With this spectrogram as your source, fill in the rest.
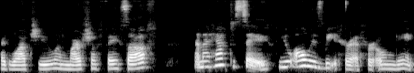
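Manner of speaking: ordinary delivery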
